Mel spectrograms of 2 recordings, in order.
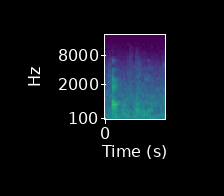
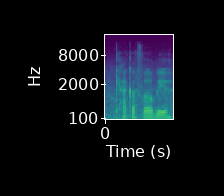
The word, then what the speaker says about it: cacophobia: Yeah, C-A-C-O. Cacophobia. – Cacophobia, yeah.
